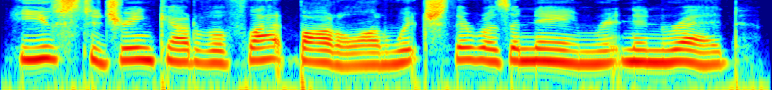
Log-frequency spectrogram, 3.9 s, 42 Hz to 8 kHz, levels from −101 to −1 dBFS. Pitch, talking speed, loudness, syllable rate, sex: 220 Hz, 280 wpm, -17 LUFS, 5.7 syllables/s, female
